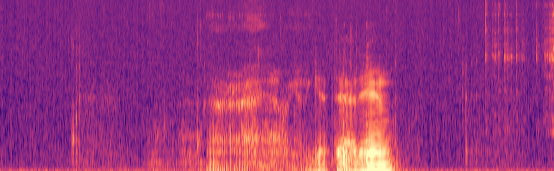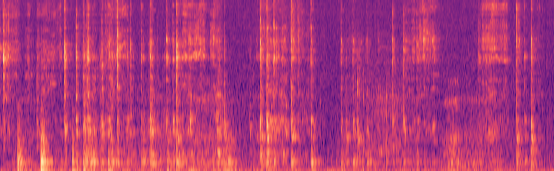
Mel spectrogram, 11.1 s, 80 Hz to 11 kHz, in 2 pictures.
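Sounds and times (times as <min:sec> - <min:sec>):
cleaning rod scraping in tube: 0:04.9 - 0:11.0.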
